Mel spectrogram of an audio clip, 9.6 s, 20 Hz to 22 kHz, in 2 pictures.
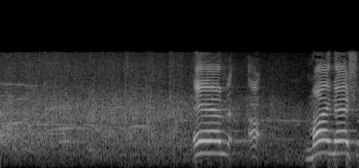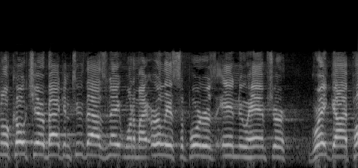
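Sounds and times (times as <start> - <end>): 
audience applause at a political campaign event: 0.0 - 2.6
speech: 2.6 - 9.5.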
